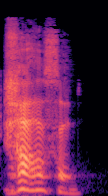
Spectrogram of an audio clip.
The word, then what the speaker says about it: chesed: It's pronounced chesed. Chesed. Kind of like you have a fur ball in your throat and you're trying to speak.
